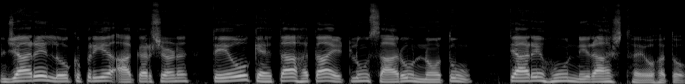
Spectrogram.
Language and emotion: Gujarati, sad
